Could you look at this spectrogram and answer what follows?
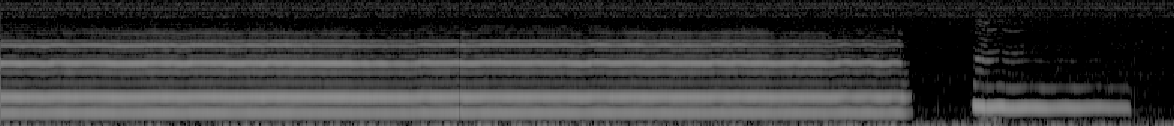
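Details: Videostroboscopic slow-motion laryngeal view showing normal vocal fold opening, closing, lengthening and vibration; normal sustained phonation.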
